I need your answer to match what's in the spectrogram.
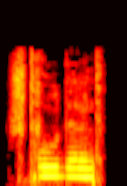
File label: "strudelnd", German; adjectives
